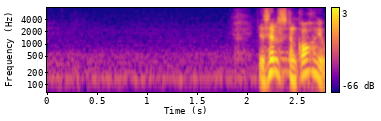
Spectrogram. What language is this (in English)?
Estonian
